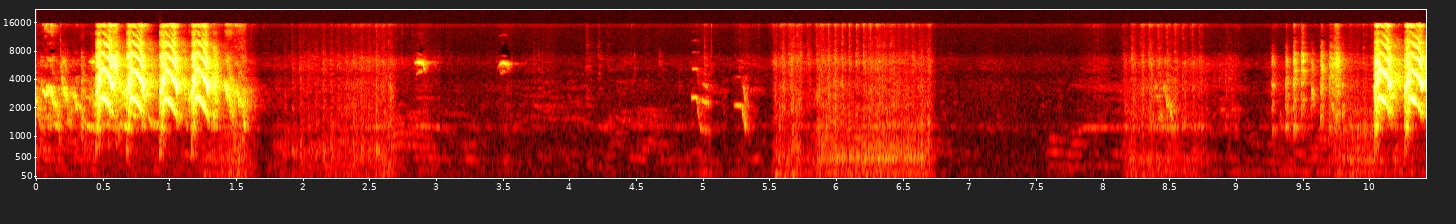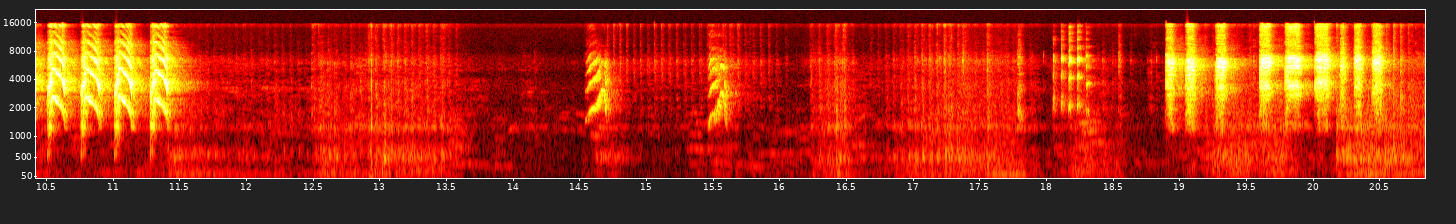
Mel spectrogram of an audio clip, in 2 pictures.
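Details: Pet budgerigar giving loud bursts of rapid, scratchy chirps, with softer chatter between the bursts.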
